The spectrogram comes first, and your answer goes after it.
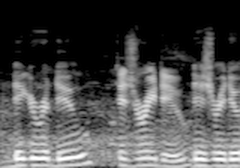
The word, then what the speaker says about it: didgeridoo: Now, I've been informed that your pronunciation of didgeridoo is correct.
